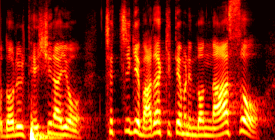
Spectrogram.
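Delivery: loud, emphatic proclamation of healing; forceful declaration. Acted. Preacher voices Christ's promise of healing, forcefully declaring. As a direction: proclaim it as a settled fact, full voice. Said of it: "라고 말하는 이 선언".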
